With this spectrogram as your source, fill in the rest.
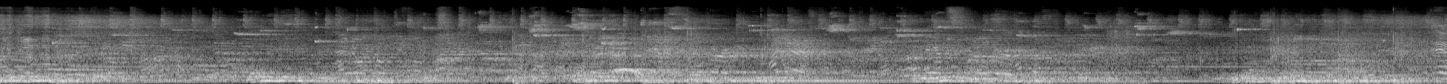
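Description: Young people call out and chatter at a distance in an echoing hall.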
